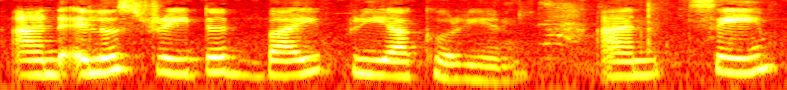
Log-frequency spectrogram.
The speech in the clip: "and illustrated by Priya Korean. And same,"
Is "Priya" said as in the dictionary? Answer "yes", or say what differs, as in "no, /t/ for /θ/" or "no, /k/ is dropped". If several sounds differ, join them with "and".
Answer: yes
